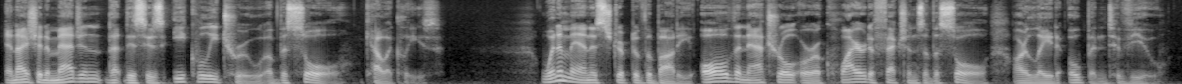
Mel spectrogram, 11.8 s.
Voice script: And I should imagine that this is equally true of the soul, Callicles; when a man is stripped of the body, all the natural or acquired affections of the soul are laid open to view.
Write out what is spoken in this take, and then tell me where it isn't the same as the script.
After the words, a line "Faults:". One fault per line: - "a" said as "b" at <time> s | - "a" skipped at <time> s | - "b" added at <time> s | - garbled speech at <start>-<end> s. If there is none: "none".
And I should imagine that this is equally true of the soul, Callicles; when a man is stripped of the body, all the natural or acquired affections of the soul are laid open to view.
Faults:
none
